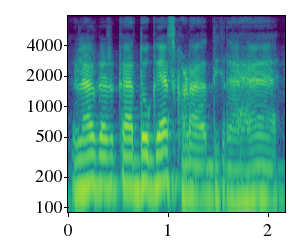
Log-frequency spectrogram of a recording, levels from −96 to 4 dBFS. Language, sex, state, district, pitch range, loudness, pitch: Hindi, male, Jharkhand, Garhwa, 130-165 Hz, -15 LUFS, 145 Hz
